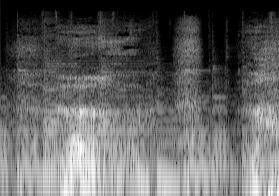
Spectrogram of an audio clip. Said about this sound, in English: hobbles around the corner, breathing heavily.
